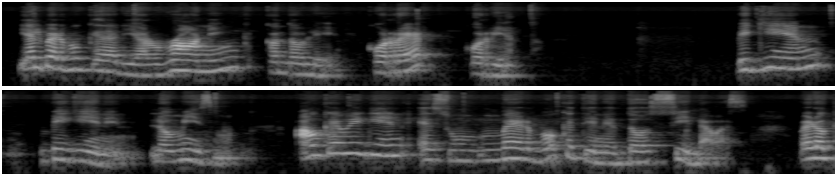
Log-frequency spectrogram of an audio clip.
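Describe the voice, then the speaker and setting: A woman's voice: fairly high pitch, fairly bright tone. A woman teaching English grammar in an online class, explaining patiently, repeating each step and checking in with her students. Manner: patient, repeats steps, asks "¿listo?" to check.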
